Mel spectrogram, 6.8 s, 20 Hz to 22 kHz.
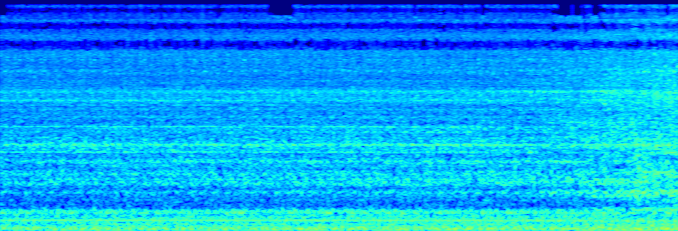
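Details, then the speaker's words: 2012 Honda Odyssey V6 petrol engine after the P3400 repair, with the rocker arm oil pressure switch replaced and the oil changed: a smooth, even idle with a steady low hum and no ticking, knocking or hunting. It runs cleanly. "just make sure you change oil on time see now it's run smooth"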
